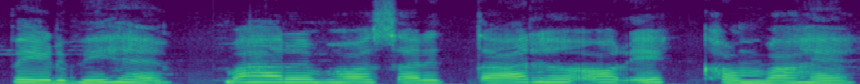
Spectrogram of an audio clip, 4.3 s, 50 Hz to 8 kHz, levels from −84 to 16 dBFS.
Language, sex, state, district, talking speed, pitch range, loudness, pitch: Hindi, female, Jharkhand, Deoghar, 180 wpm, 235-270 Hz, -14 LUFS, 250 Hz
